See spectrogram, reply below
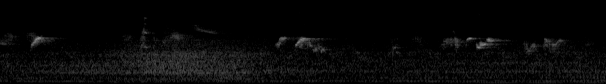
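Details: Red-whiskered bulbul singing during a trapping session with a decoy bird, recorded 27 October 2017; three short, bright, warbled phrases at about 0.4, 3 and 4.8 seconds over a low hiss, with faint other chirps.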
